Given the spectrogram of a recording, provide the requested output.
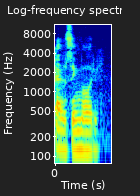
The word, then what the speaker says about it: Helsingborg: And then we took the boat across to Helsingborg. Am I saying that right? – Helsingborg. – That's how I say it.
